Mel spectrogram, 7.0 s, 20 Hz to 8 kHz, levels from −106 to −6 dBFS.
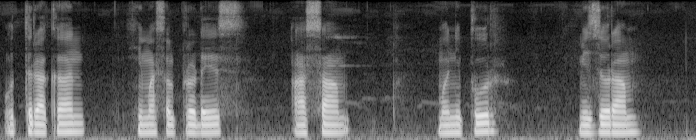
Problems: constant background noise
